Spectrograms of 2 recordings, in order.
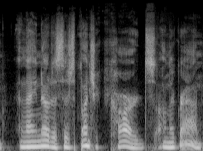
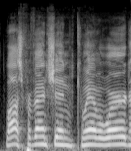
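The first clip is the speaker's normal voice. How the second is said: louder and higher, a staff member calling through a door; 8 semitones higher, 9 dB louder than usual. Retold or imitated. Store security calling at the bathroom, loud calling out.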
